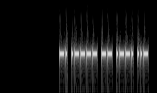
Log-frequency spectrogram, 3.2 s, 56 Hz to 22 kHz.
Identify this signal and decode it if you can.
Morse code, heard as a keyed tone, about 40 wpm, 700 Hz. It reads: N1MPU
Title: USA Call Signs - 5 Characters - 3x Character Spacing - 40wpm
